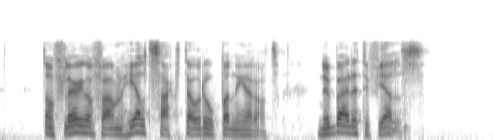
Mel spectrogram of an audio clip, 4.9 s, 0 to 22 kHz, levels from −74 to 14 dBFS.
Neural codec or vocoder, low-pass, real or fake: codec, 16 kHz, 4 kbps, X-Codec, HuBERT features, trained on LibriSpeech; 7.2 kHz; fake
